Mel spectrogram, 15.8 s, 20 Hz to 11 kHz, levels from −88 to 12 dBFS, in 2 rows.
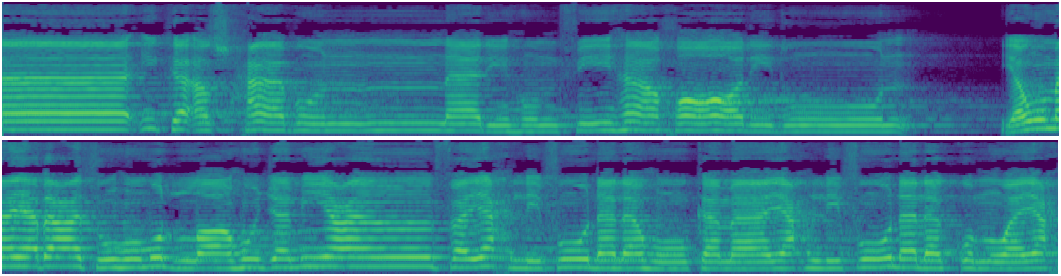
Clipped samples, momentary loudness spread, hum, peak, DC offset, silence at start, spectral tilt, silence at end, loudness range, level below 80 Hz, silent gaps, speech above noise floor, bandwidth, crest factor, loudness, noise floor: under 0.1%; 11 LU; none; -2 dBFS; under 0.1%; 0 s; -4 dB/octave; 0 s; 5 LU; -64 dBFS; none; 29 dB; 11 kHz; 14 dB; -15 LUFS; -44 dBFS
